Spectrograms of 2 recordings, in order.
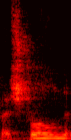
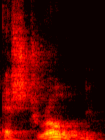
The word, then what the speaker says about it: estrone: It should be called estrogens because you have estrone, estradiol, estriol, right? So estrone, and it's kind of easy to remember. Just think estrone, one, sounds like one. Oh, actually spelled the same way, O-N-E, but estrone, right?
